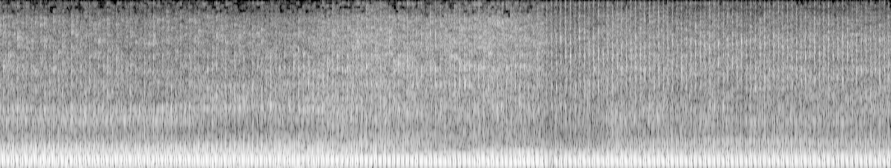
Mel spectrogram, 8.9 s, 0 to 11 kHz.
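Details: Lesco Viper 54" zero-turn mower with a swapped-in V-twin, muffler lodged on only one pipe, e-brake on. Loud open-pipe beat at about three pulses a second, steady with a brief dip; normal idle.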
